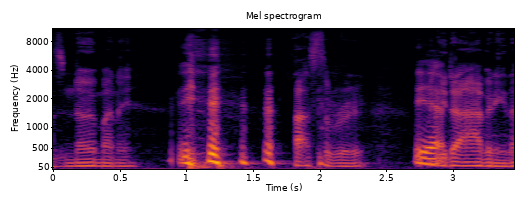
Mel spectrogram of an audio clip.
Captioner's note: laughs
